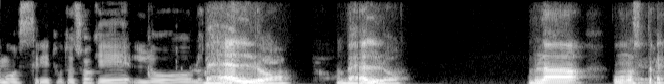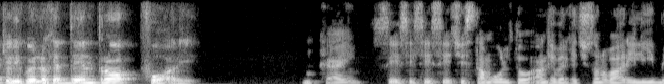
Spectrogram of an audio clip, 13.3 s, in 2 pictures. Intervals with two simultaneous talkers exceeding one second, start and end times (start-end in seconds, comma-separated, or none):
none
